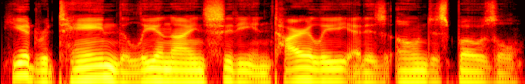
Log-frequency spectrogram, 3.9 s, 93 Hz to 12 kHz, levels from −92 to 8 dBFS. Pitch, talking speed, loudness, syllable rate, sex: 105 Hz, 165 wpm, -17 LUFS, 5.5 syllables/s, male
